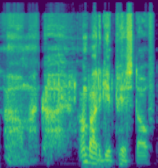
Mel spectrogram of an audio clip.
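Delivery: fast whispered frustration under his breath; exasperated whisper. Real, not acted. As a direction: hiss it to yourself, fed up.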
